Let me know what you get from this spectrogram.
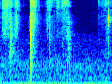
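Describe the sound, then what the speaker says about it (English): A deck of oracle cards is shuffled by hand, close and quiet, giving several soft riffling flicks in an uneven rhythm over a faint steady background hum. "I kind of want to shuffle and pull and see what else you guys have"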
